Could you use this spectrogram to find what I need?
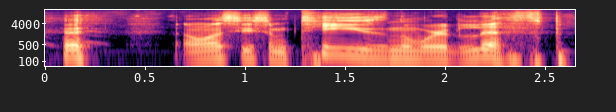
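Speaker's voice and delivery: ordinary delivery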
